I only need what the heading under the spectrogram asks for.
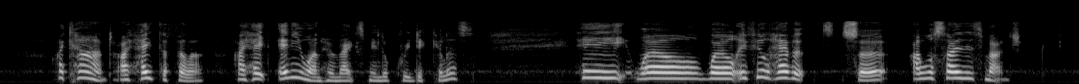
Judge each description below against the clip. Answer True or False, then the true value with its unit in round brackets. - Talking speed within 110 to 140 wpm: False (155 wpm)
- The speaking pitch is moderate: False (270 Hz)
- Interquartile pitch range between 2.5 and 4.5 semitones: False (5.1 semitones)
